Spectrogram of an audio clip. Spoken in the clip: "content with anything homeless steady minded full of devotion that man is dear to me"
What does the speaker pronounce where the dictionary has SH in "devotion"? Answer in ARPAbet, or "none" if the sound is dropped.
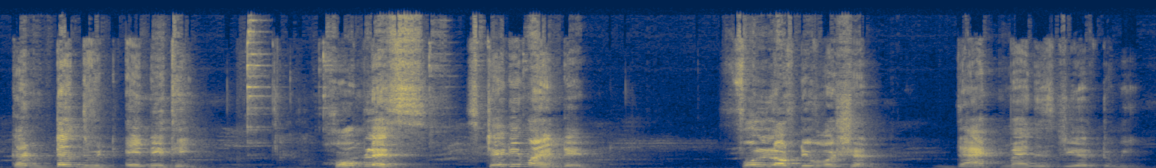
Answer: SH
